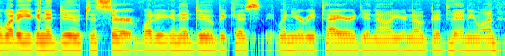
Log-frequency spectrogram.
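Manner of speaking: ordinary talk, nothing marked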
